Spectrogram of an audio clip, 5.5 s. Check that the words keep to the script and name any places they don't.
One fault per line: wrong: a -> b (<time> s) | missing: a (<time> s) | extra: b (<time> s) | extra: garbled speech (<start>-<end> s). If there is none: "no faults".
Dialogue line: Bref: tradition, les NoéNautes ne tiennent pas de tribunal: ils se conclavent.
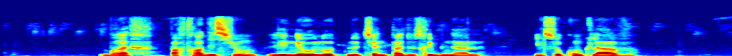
extra: par (1.3 s)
